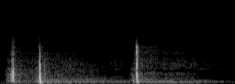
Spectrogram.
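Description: Three sharp knocks or hits, two in quick succession near the start and a third a second later, each followed by a reverberant tail.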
